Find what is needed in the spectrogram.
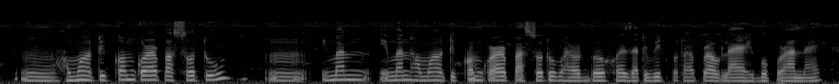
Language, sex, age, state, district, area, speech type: Assamese, female, 18-30, Assam, Lakhimpur, rural, spontaneous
